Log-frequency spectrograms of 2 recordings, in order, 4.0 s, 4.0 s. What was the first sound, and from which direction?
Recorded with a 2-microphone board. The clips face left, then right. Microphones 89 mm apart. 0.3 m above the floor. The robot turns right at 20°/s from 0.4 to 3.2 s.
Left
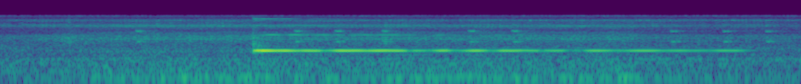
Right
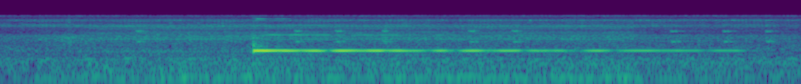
A bell, 25° right.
